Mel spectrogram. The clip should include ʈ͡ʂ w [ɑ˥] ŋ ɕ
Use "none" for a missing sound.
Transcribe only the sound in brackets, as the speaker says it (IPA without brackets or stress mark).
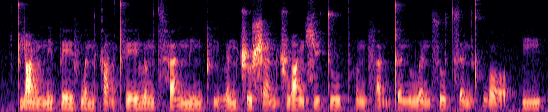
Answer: ɑ˥˧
